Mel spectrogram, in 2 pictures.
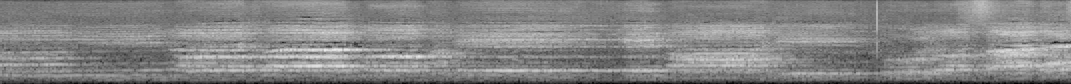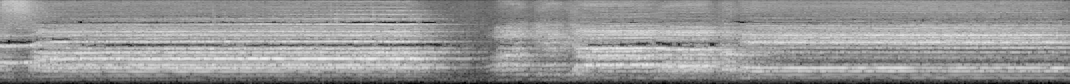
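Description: Mixed choir singing a cappella in sustained chords. About ten seconds in, the voices slide upward into a loud held chord, break off briefly near fifteen seconds, then come back in.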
